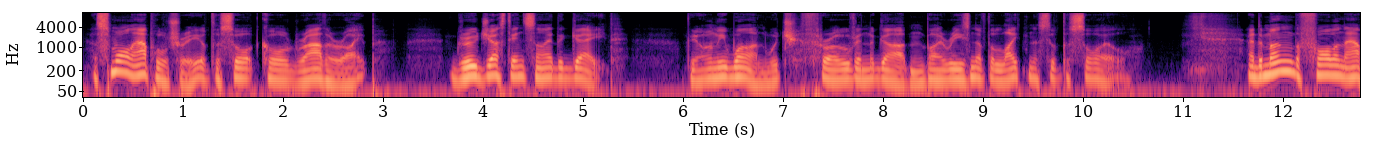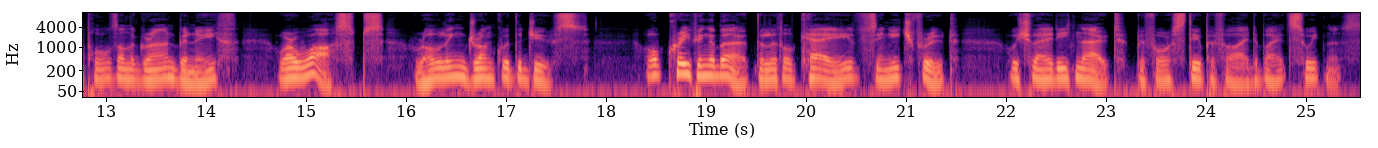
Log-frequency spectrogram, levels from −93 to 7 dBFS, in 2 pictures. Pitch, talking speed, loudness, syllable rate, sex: 115 Hz, 155 wpm, -19 LUFS, 4.6 syllables/s, male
